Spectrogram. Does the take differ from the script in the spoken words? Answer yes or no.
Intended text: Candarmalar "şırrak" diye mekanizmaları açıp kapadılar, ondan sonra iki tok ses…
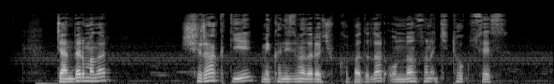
no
